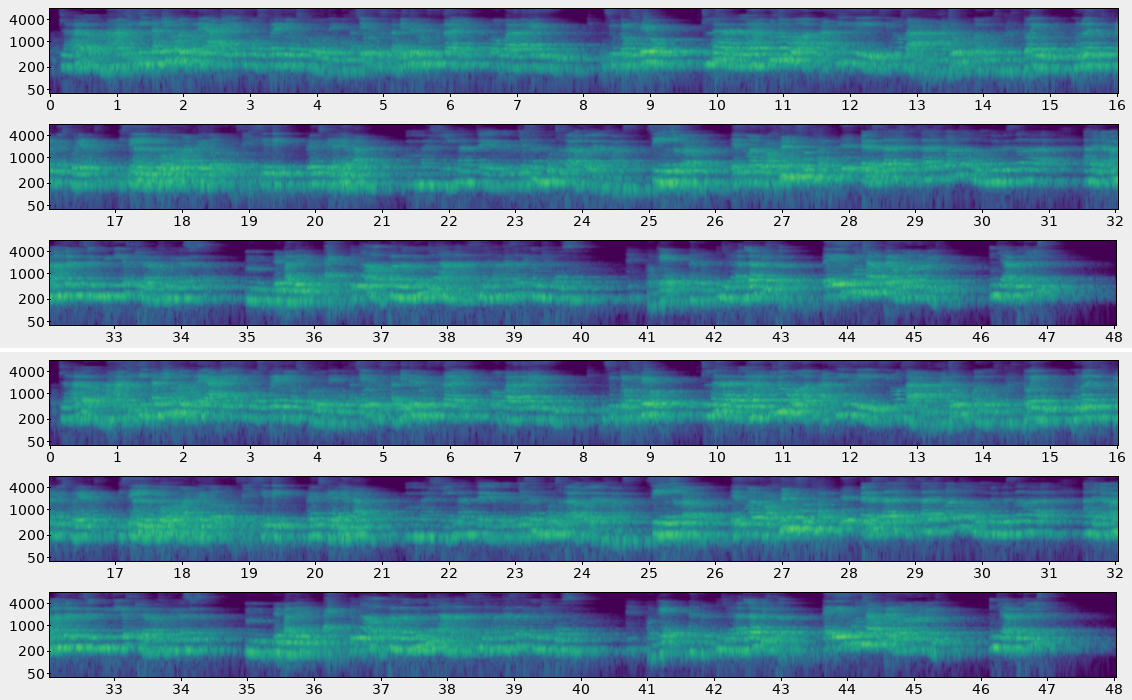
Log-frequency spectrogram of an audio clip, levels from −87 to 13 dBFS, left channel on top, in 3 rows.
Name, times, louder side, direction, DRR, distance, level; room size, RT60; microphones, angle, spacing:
voice 1, 0.1-0.9 9.8-10.7 17.2-17.9 20.3-20.5 21.3-24.7 25.1-25.9 27.4-27.6 28.2-34.4 36.5-39.9 42.0-43.1 46.1-46.9, equal, 45° right, -12 dB, 0.6 m, -23 dB
voice 2, 0.8-6.3 6.6-7.7 8.2-9.2 9.9-10.2 10.4-16.7 17.0-19.5 19.8-20.8 22.9-23.2 25.0-25.4 26.2-28.4 35.0-36.6 40.7-41.9 43.6-45.3, equal, 15° right, -14 dB, 0.9 m, -22 dB
2.3 x 2.0 x 2.6 m, 2.3 s
head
